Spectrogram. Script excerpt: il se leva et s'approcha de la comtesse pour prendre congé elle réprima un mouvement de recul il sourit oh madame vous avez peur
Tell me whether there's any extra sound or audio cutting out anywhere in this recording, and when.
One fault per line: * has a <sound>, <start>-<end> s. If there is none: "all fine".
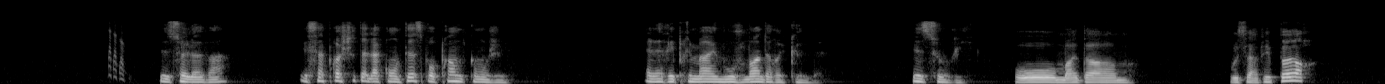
* has a chirp, 1.1-1.3 s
